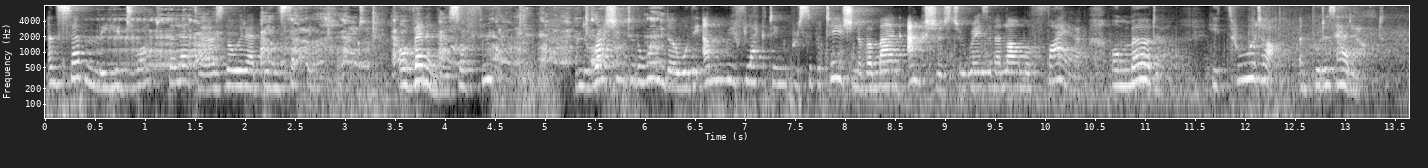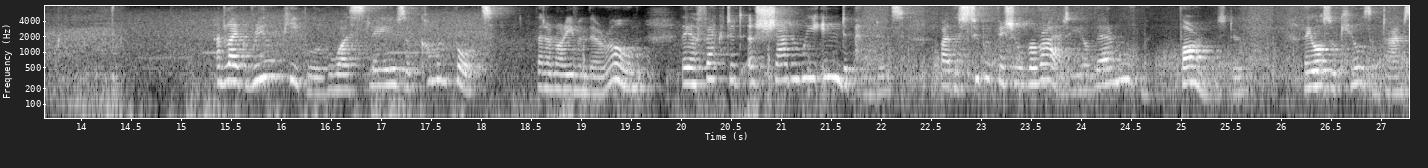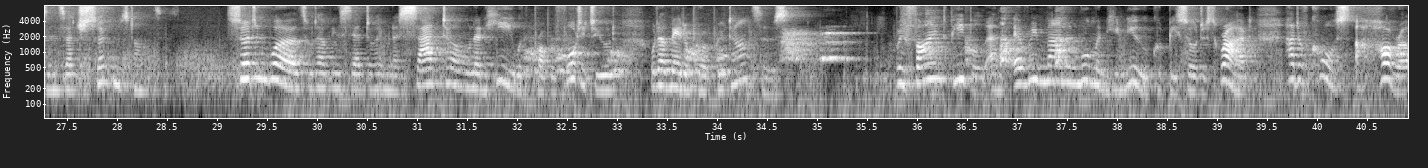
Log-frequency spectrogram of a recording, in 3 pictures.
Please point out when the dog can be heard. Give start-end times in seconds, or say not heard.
0.3-6.2, 32.0-37.6.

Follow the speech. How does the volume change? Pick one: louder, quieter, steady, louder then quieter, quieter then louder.
steady.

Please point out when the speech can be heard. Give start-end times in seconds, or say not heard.
0.0-13.4, 15.3-28.5, 29.1-34.7, 35.8-40.8.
